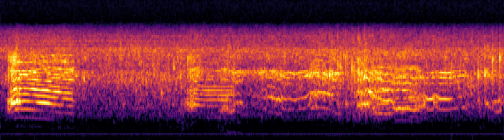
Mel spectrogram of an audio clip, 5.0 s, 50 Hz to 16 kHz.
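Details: Underwater calls of J Pod orcas captured by the Point Robinson hydrophone, 14 December 2021: a strong harmonic call opening, then softer stacked calls near two and three and a half seconds, amid constant hiss and a steady electrical hum.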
